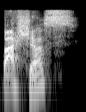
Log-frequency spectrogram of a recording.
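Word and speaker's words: Bashas': being in business uh bashas i don't know if i'm pronouncing that right spelt b-a-s-h-a-s h.a.s um a grocery store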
